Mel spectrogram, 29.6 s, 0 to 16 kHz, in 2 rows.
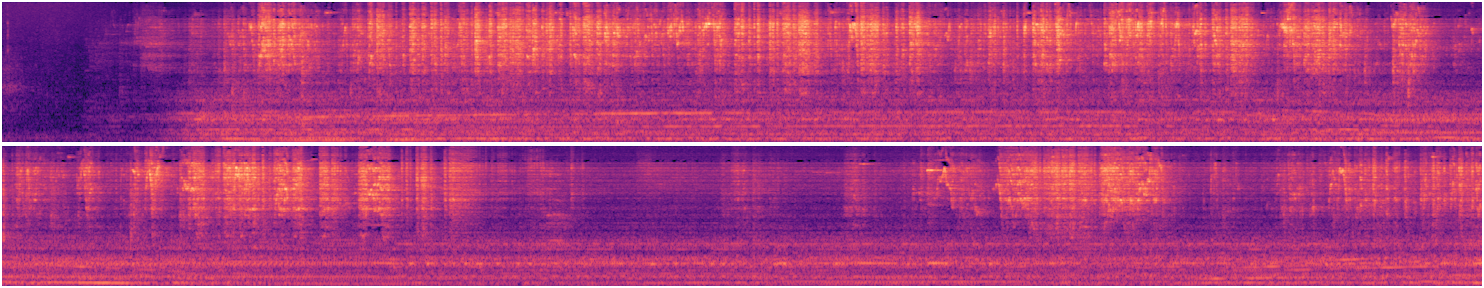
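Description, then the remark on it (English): Steady rumble of the 44 city bus to Ballard in Seattle, recorded while riding on it: a low engine drone with road noise and faint rattles, loud and continuous after a quiet start. “But anyway, this is a recording that Chris made of his ride on the 44 bus to Ballard in Seattle.”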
